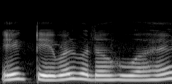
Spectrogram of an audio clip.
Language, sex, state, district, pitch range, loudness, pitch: Hindi, female, Jharkhand, Ranchi, 210-240 Hz, -13 LUFS, 215 Hz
